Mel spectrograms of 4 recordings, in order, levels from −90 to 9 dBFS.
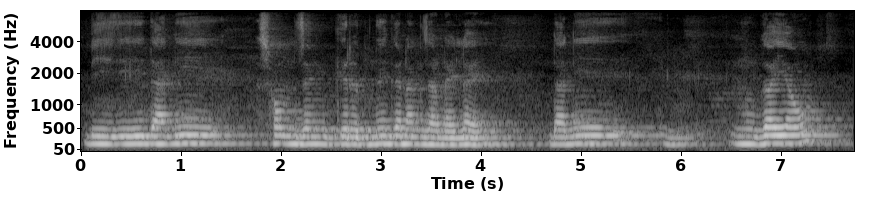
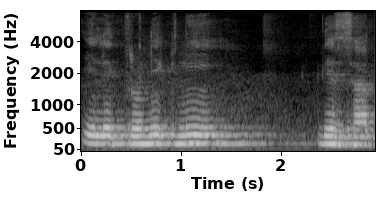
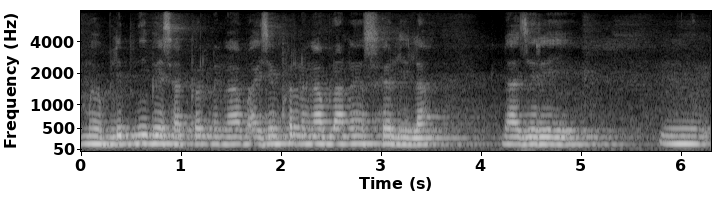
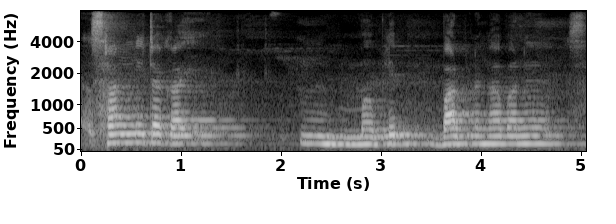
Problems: constant background noise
